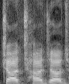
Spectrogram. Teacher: चाछा जाझा यहाँ का उच्चारण स्थान क्या है? तालु है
